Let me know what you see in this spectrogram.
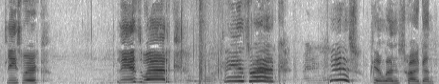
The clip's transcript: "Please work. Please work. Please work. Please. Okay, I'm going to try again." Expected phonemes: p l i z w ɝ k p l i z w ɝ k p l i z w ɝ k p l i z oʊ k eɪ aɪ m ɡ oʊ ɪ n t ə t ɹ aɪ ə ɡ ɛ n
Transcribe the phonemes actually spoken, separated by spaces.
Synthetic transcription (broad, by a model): p l i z w ɝ k p l i z w ɝ k p l i z w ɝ k p l i z oʊ k eɪ aɪ m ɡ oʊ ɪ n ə s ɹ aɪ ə ɡ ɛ n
